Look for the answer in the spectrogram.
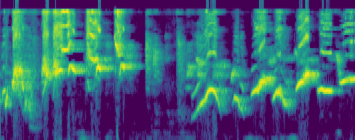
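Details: Fired-up White-rumped shama singing to lure rival shamas into replying: harsh, scratchy notes at first, a brief pause, then clear swooping whistles that rise and fall in quick succession.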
